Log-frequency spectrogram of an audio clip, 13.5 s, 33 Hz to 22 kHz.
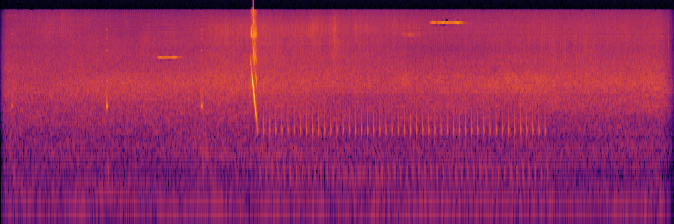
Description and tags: Crosswalk "go" sound
Dublin 2018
